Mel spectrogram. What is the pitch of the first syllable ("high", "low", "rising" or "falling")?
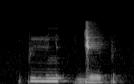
high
